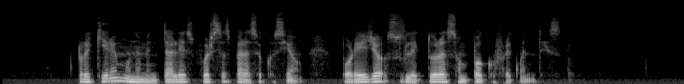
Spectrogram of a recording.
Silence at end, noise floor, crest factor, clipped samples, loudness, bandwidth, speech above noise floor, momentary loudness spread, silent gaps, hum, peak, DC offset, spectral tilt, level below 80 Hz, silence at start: 1.25 s; -59 dBFS; 18 dB; under 0.1%; -22 LUFS; 10.5 kHz; 38 dB; 11 LU; none; 60 Hz at -45 dBFS; -4 dBFS; under 0.1%; -7.5 dB/octave; -50 dBFS; 0.8 s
